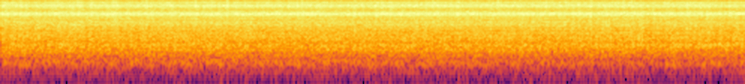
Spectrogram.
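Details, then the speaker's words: Fisher control valve in visual test rig, before downstream valve is partly closed to add back pressure: steady hard hissing rush with gravelly crackle; cavitation, expected to lessen with back pressure. "We'll show you some cavitation happening and then I'm going to close off this rear valve a little bit and you'll be able to see the cavitation lessening and it might even go away we'll see."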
